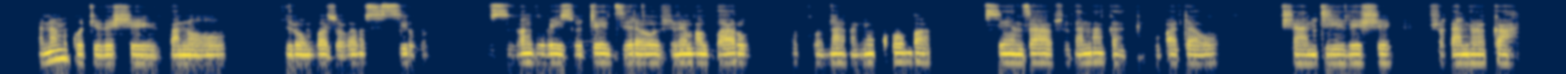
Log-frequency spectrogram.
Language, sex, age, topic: Ndau, male, 25-35, health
